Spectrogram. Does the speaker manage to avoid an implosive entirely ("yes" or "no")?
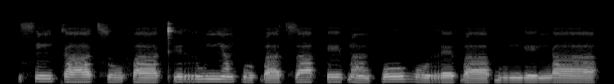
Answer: no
